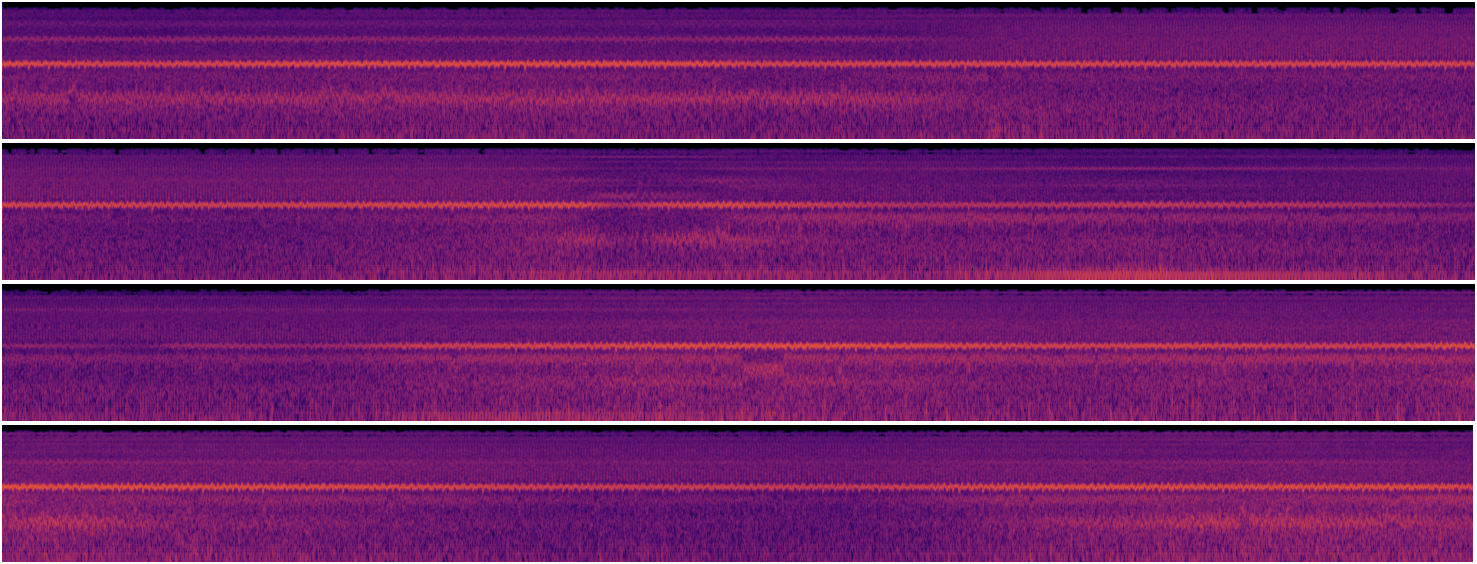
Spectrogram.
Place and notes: Aukštupėnai, Lithuania, screen EMF
Electromagnetic fields of information screen. Captured with SOMA Ether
